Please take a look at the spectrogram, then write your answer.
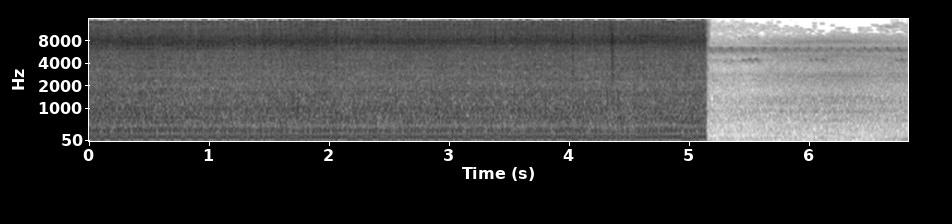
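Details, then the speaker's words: Free Briggs & Stratton 16HP opposed twin on a Murray garden tractor, after freeing a stuck valve, flushing and fitting a carburetor. Loud, lumpy idle about four beats per second; it ran better with a screw held, so the carburetor needs adjusting. "how about that fellas start it up ran idle timing needs to be done a little bit you know this screw here cuz every time I held this over here it ran better"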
